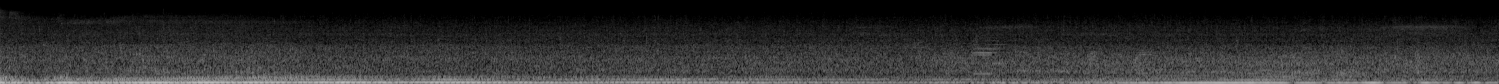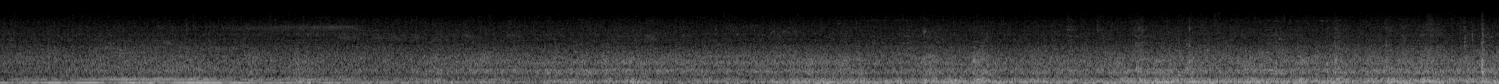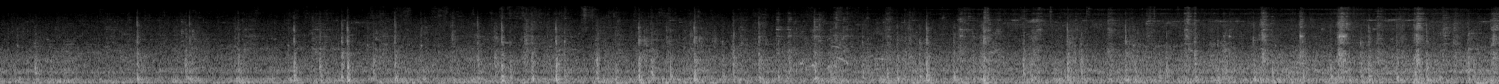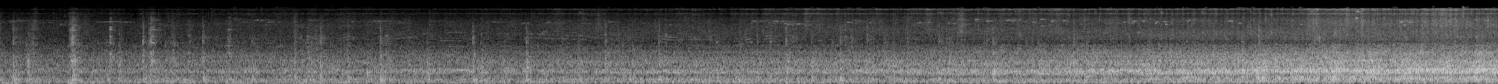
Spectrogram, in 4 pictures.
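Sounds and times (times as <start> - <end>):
diesel locomotive engine: 0.0 - 59.9
wheels clicking over rail joints: 24.0 - 59.9.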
